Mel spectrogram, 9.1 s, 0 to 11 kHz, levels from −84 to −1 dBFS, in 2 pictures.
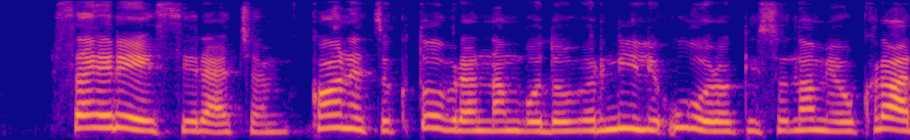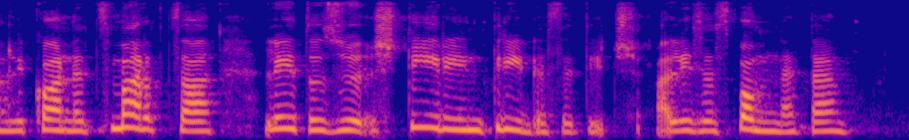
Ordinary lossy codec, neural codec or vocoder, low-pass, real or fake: none; vocoder, 22.05 kHz, 80 mel bands, HiFi-GAN; none; fake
